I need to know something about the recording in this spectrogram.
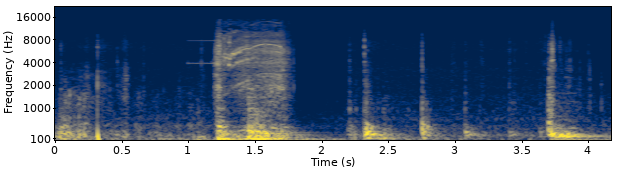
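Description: Cordless driver backing out the screws of a reflector on a school bus's steel side: a loud half-second run of the motor about a second in with a rising whine, among light clicks and clatter, and a thump near the end.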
